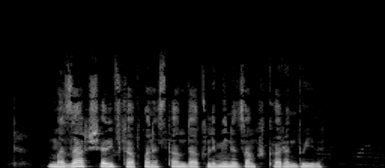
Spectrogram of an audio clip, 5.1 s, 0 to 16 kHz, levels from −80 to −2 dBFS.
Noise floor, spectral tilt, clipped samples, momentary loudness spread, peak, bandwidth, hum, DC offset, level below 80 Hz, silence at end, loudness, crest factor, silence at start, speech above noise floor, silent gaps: -66 dBFS; -7 dB/octave; under 0.1%; 7 LU; -2 dBFS; 10 kHz; none; under 0.1%; -66 dBFS; 0.85 s; -20 LUFS; 18 dB; 0.65 s; 46 dB; none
